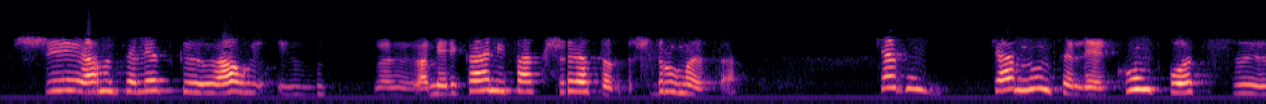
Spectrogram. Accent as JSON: {"language": "Romanian", "town": "Negureni", "region": "Telenești District", "country": "Moldova", "said": "Eu sunt de la Negurente Lenești"}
